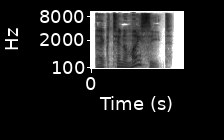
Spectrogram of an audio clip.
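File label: "actinomycete", British English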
